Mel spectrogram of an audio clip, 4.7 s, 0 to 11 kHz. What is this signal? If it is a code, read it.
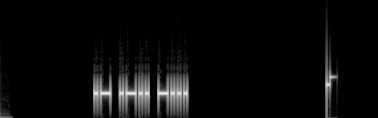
Morse code, heard as a keyed tone, about 30 wpm, 700 Hz. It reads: ALB
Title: USA Call Sign Postfixes - 3 Letters 30wpm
